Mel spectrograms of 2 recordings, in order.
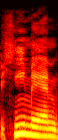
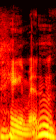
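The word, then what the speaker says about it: Heman: brother, a man named He-Man Gibbs. Uh Oh my goodness. It may be pronounced Hmon. No, it's not. Actually, I looked it up. It's absolutely not.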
